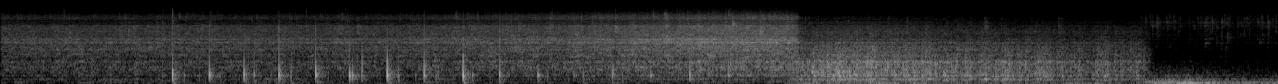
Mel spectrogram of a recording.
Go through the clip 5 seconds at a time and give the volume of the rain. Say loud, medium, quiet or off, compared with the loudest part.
medium, loud, medium.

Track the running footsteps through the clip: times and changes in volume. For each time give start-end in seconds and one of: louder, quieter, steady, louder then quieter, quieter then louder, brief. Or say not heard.
1.6-7.5 louder then quieter.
